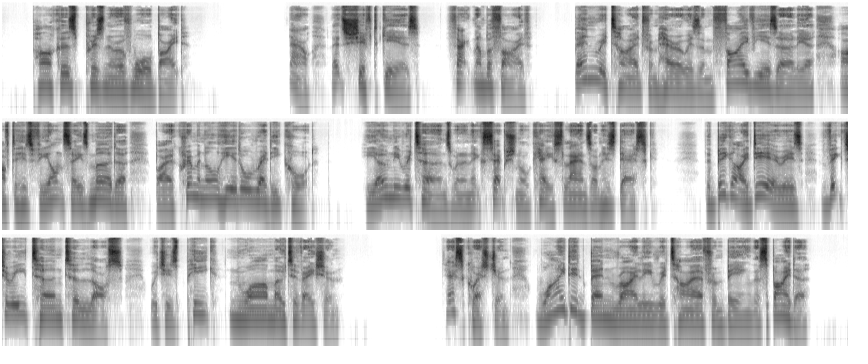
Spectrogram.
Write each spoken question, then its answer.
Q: Why did Ben Reilly retire from being the Spider?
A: His fiancée's murder.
